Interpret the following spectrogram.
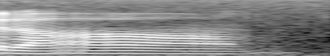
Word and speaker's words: राम: ठीक है, यानी कि जो राम शब्द है उसमें जो म है उसको हम लंबा खींचते हैं, हे राम। ठीक है, तो यानी कि इसके उच्चारण में क्या लगा है, समय सबसे ज्यादा लगा है।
